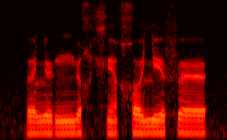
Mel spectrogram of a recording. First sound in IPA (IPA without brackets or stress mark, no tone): ə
